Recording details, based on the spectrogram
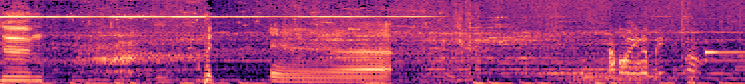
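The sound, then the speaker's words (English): Street traffic outside, with car sounds picked up by a microphone too close to it: a steady low rumble, broken by a loud, sustained horn-like blare lasting about a second, then busier mixed vehicle noise toward the end. “traffic extravaganza going on outside. The mic got too close to the action.”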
